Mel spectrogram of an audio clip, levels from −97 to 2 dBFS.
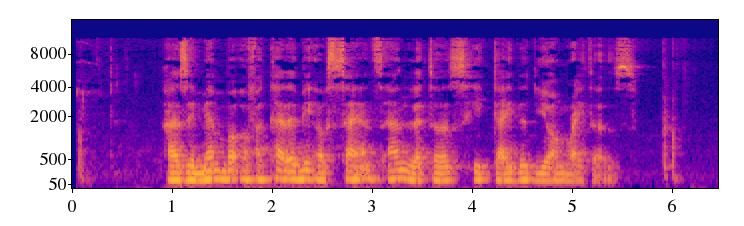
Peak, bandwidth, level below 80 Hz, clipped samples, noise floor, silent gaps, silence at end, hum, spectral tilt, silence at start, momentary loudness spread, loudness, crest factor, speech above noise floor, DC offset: -4 dBFS; 11.5 kHz; -56 dBFS; under 0.1%; -58 dBFS; none; 0.4 s; none; -5 dB/octave; 0.05 s; 10 LU; -21 LUFS; 18 dB; 37 dB; under 0.1%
